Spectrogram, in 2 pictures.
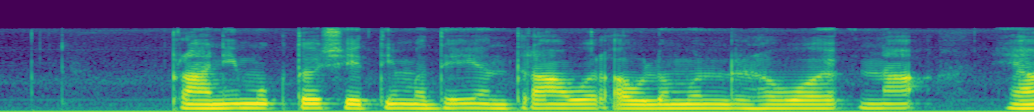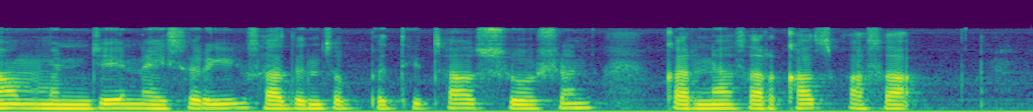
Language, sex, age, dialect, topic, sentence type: Marathi, male, 18-24, Southern Konkan, agriculture, statement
